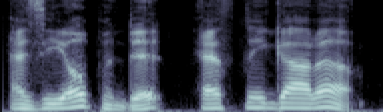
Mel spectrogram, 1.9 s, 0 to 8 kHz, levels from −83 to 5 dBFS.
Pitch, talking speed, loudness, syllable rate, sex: 120 Hz, 220 wpm, -15 LUFS, 6.2 syllables/s, male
